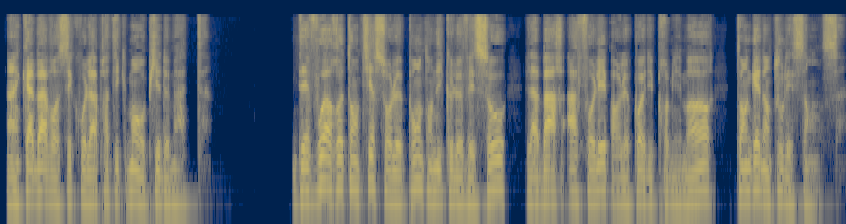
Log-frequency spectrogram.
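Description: A man reading a fantasy novel aloud as an audiobook narrator, with expressive storytelling. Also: lowish voice, husky, no room sound, clean studio sound. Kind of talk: scripted narration.

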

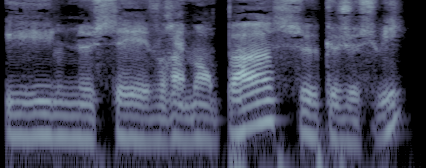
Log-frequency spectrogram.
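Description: A man voicing a loyal, humble male talking wolf, low and slow, in an audiobook. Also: expressive, darkish tone, no echo, studio quality.

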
